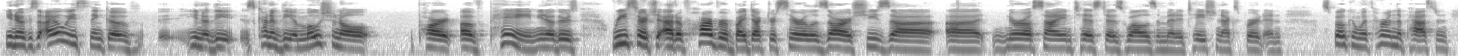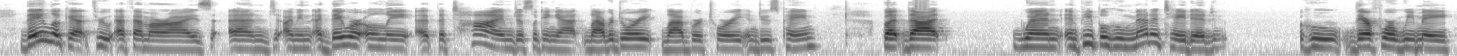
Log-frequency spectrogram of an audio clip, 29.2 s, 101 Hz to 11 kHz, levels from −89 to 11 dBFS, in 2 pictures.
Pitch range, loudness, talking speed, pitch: 195-235 Hz, -20 LUFS, 165 wpm, 210 Hz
